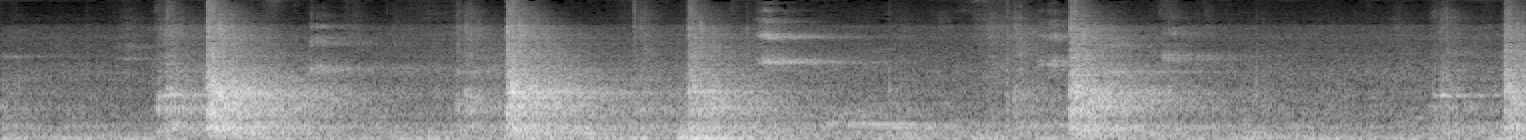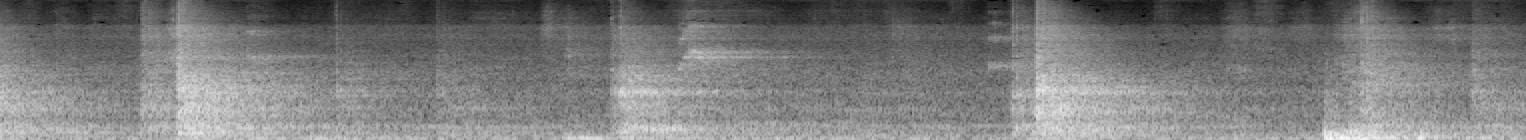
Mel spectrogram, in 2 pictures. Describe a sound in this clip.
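A squash ball smacks hard against walls, ringing in an echoing court.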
